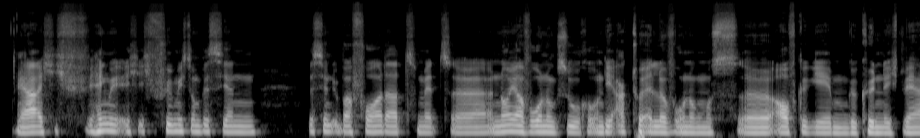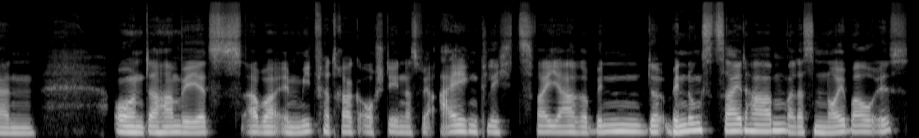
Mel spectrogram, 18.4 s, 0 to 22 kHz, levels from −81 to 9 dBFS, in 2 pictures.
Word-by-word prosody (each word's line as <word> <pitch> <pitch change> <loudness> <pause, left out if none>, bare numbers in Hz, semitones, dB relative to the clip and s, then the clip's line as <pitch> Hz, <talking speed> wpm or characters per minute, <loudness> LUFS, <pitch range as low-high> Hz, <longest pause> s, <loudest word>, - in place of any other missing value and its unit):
Ja, 125 +1 +4
ich 125 +3 -4
ich 145 - -8
f - - -13
hänge 150 +2 +1
ich 140 +1 -7
ich 145 +2 -10
fühle 150 -2 -1
mich 145 0 -1
so 145 - -5
'n 135 - -2
bisschen 130 -2 -4 0.4
bisschen 145 0 -4
überfordert 130 -1 -2
mit, 125 -1 -6
äh, 120 0 -2
neuer 135 0 +2
Wohnungssuche 130 -2 0
und 125 - -1
die 130 - 0
aktuelle 125 -1 0
Wohnung 120 -2 -1
muss, 115 -1 -5
äh, 120 0 +3
aufgegeben 120 -2 0
gekündigt 115 -1 -1
werden. 115 -2 -1 0.7
Und 130 -2 +4
da 125 -1 +5
haben 125 +1 +3
wir 125 - +3
jetzt 125 0 -1
aber 130 -1 +2
im 120 -1 -1
Mietvertrag 135 -1 -2
auch 130 -2 -4
stehen, 130 - -4
dass 125 0 -6
wir - - -9
eigentlich 135 -2 0
2 135 -1 -3
Jahre 130 -2 0
Binde 140 0 +1
Bindungszeit 155 +2 +3
haben, 155 +1 +4
weil 125 - 0
das 125 0 -2
'n 125 -1 +1
Neubau 140 +2 +2
ist. 145 +5 -4
130 Hz, 165 wpm, -21 LUFS, 125-140 Hz, 0.7 s, da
